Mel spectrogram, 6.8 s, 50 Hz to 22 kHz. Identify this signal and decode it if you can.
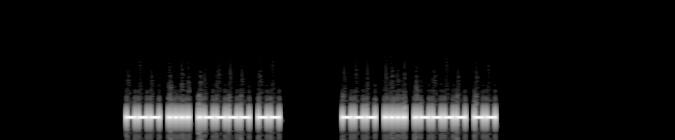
Morse code, heard as a keyed tone, about 40 wpm, 690 Hz. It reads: OH1M OH1M
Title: DXCC-100 Call Signs - 4 Characters - Repeated 2x - 40wpm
